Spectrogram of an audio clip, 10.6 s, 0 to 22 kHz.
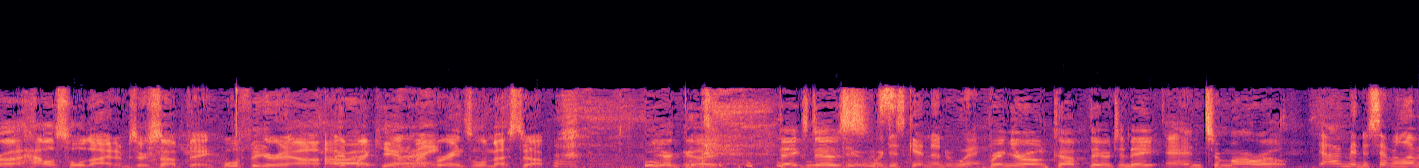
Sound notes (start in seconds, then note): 5.2 laughter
